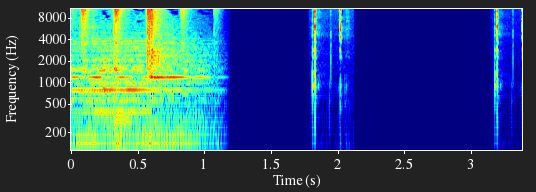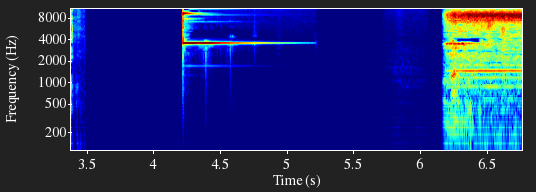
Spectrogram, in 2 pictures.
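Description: A bright notification bell ding rings out clearly and decays, set between short clicks and brief bursts of other sound effects.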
